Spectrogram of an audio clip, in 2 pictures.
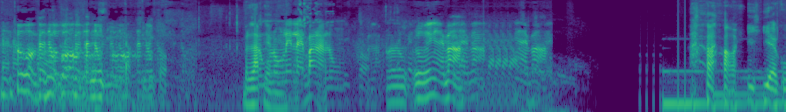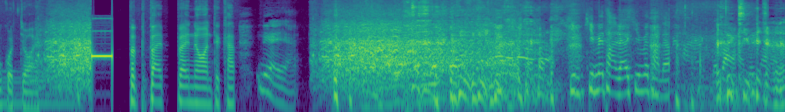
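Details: Male Thai speaker deliberately imitating a stutter as a prank, not a genuine disorder; imitated stuttering.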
